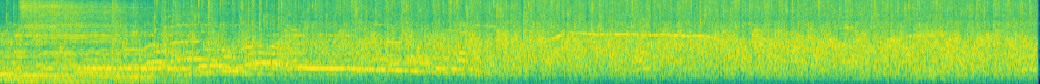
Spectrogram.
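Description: A band plays loud rock music with electric guitars and drums.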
